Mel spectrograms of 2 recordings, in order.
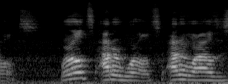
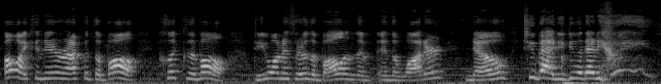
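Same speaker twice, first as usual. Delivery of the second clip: loud, higher-pitched mock game prompts; animated retelling; 5 semitones higher, 9 dB louder than usual. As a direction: act out the silly exchange loudly.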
